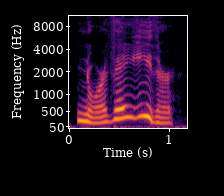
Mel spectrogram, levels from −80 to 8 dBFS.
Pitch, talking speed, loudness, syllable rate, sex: 230 Hz, 150 wpm, -15 LUFS, 4.3 syllables/s, female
